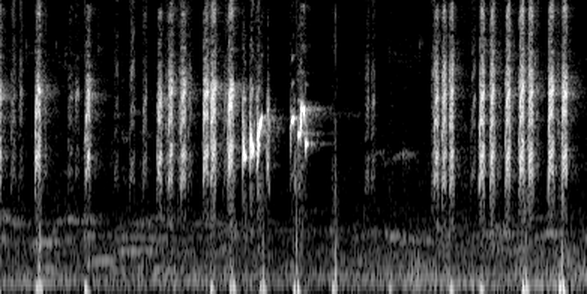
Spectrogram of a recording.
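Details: Sooty-headed bulbul call used to attract other bulbuls, with rapid rasping chatter in clusters and a brief bubbly warbled phrase in the middle, then more quick harsh notes.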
